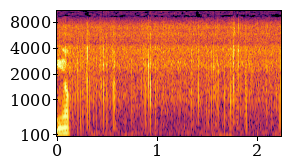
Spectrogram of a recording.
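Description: Rain falling steadily: a soft, even hiss with a few faint drop ticks.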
